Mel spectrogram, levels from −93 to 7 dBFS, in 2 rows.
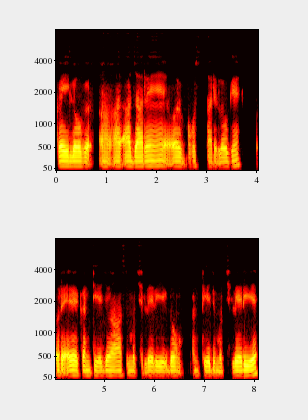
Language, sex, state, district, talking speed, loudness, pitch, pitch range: Hindi, male, Uttarakhand, Uttarkashi, 220 wpm, -19 LUFS, 100 Hz, 95-100 Hz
